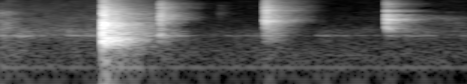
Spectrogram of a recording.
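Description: Makeup products being handled and set down on a table: four short, sharp clacks, the first, about half a second in, the loudest.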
